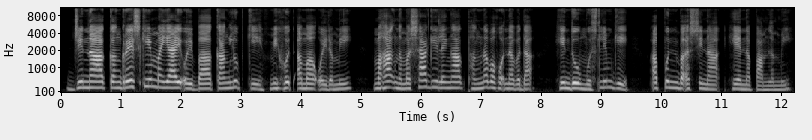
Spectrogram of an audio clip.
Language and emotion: Manipuri, neutral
